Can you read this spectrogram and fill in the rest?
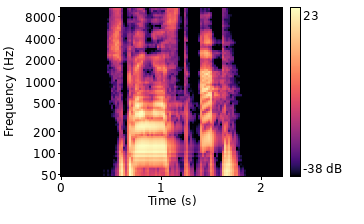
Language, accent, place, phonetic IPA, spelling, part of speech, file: German, Germany, Berlin, [ˌʃpʁɪŋəst ˈap], springest ab, verb, De-springest ab.ogg
- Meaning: second-person singular subjunctive I of abspringen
